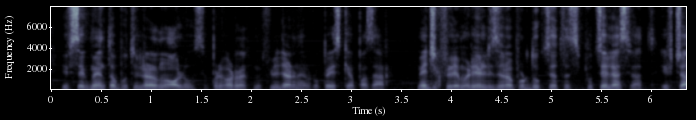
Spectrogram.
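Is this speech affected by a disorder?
No.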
